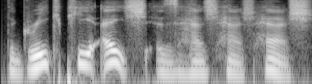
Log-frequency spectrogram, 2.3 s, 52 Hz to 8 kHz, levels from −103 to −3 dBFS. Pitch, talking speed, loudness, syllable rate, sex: 115 Hz, 205 wpm, -17 LUFS, 3.7 syllables/s, male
